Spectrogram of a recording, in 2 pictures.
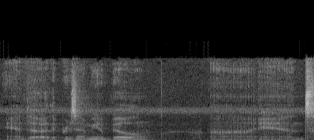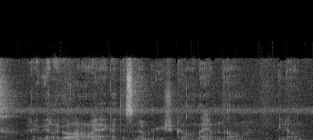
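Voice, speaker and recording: Whispering from a man at a fairly quick pace, with audible room echo and noticeable background noise. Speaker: travel vlogger. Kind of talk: casual vlog monologue. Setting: hotel room at night. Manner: hesitant, many fillers.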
